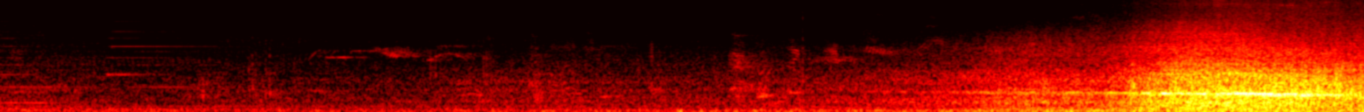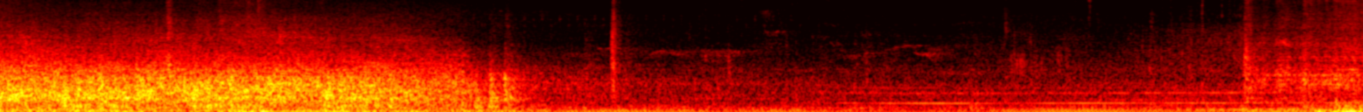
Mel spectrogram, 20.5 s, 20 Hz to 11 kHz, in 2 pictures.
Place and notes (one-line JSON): {"title": "essen, train passing - essen, railroad crossing", "description": "train passing, cars start.\nrecorded june 21st, 2008.\nproject: \"hasenbrot - a private sound diary\"", "latitude": "51.44", "longitude": "7.12", "altitude": "86", "timezone": "GMT+1"}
